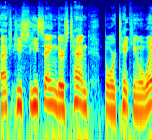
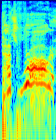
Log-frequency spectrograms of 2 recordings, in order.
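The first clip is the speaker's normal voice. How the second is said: mock, very high-pitched, angry child's voice; 4 dB louder than usual. Father retelling his daughter objecting to a math video, imitating a mad child. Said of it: "and she's like so mad".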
